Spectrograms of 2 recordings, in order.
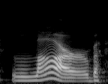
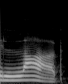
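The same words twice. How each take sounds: First: "larb" with the R sounded; pronounced R before the b in "larb"; North American pronunciation. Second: "lab" with a long ah, no R; R silent in "lab"; British-style R-less pronunciation. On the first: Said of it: "come to the U S and Canada". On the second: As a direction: say "lab" as lahb. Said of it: "if you live in the U K or Australia". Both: Shown as a demonstration.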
